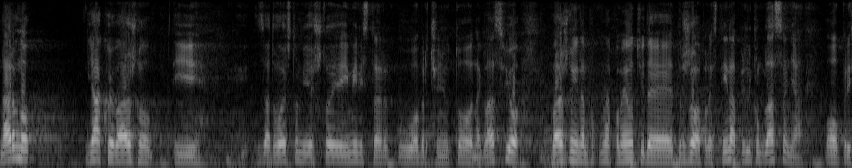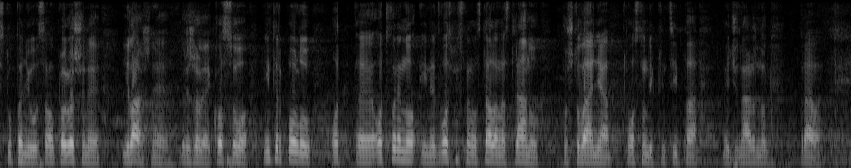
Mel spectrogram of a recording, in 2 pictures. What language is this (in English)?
Serbian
